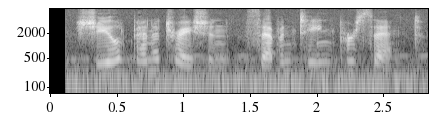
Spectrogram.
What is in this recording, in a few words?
Computer Voice; Star Trek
